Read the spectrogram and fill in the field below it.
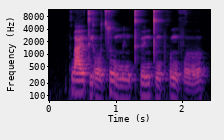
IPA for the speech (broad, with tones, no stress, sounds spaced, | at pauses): k w a˥ ɪ̯ t̪ j o˨˩ ʊ̯ t͡s u˥˩ m i˨˩ ŋ t̪ʰ y˥ n t̪ ʊ˨ ŋ pʰ ʊ˥˩ ŋ f ɤ˨˩˦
